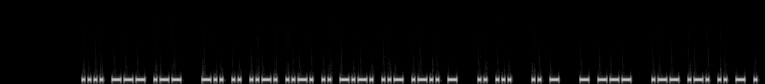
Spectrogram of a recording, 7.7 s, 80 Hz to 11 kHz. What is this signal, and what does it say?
Morse code, heard as a keyed tone, about 40 wpm, 700 Hz. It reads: HOW DIFFICULT IS IT TO WRITE
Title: Sentences from Top 1000 Words - Review Part 3 - 40wpm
